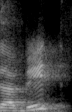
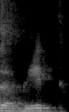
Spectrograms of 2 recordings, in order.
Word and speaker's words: habitent: J'habite, tu habites, il habite, elle habite, nous habitons, vous habitez, elles habitent, elles habitent. ENT is silent.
